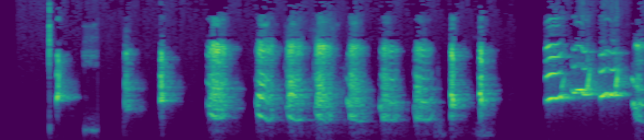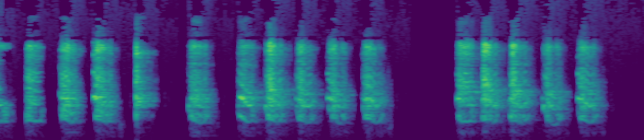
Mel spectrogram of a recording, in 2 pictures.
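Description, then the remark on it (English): An imitated wild turkey kee-kee run, used as a spring locator call for turkey hunting: high whistled notes break into quick, rhythmic series of raspy yelps, repeated in several loud bursts with brief pauses and no talking. “I like to put some kikian in there in the spring because it's also a good locator call because they're not hearing a lot of it.”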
